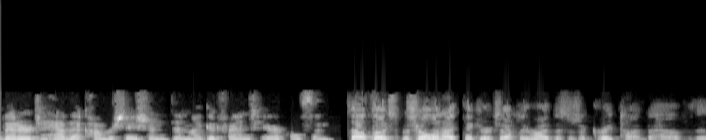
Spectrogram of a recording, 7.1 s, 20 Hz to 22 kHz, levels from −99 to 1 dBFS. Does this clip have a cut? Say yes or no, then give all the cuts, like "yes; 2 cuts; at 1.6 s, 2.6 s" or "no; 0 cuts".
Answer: yes; 2 cuts; at 1.7 s, 3.4 s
